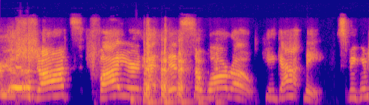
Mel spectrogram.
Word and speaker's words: saguaro: a 27 foot tall saguaro or saguaro i think is how you say it and didn't even finish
